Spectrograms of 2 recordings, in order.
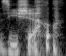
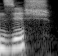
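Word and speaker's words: zsh: use zish now and it's pronounced zish not Zell but if you check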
